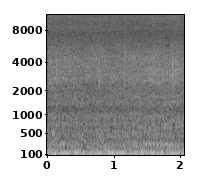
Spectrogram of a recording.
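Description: Long-cut potato strips fry in a pan for a prawn and bitter gourd dish, giving a steady, close, continuous sizzle with a low hum underneath and no talking.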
